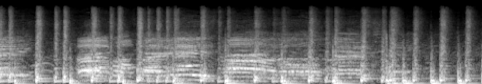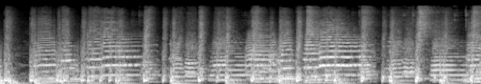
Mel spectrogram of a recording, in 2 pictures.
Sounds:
Music

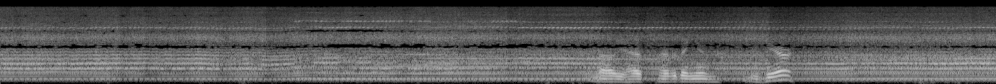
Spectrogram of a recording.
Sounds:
Speech

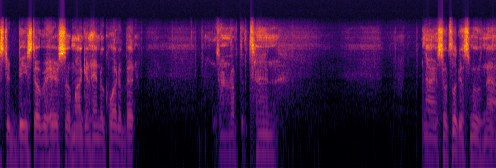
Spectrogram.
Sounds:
Speech

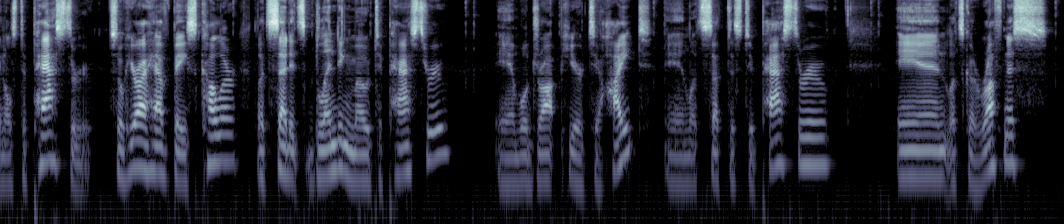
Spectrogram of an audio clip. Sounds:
Speech

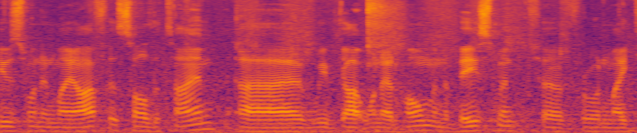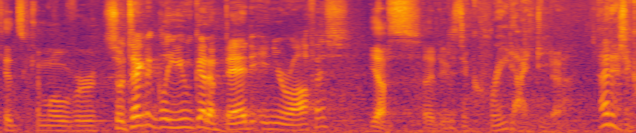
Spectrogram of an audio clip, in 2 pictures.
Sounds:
Speech

